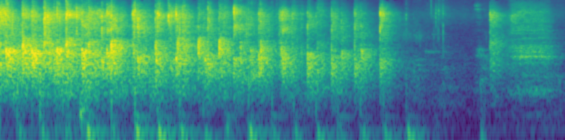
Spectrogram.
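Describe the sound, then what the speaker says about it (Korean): A church congregation claps in encouragement, a steady burst of many hands applauding together that gradually thins and fades toward the end, with a brief swell at the close. "우리 격려의 박수 한번 주시겠습니다"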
